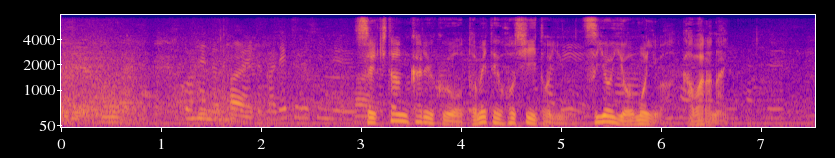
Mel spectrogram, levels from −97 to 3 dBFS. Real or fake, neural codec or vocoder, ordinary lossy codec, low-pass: real; none; none; 7.2 kHz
